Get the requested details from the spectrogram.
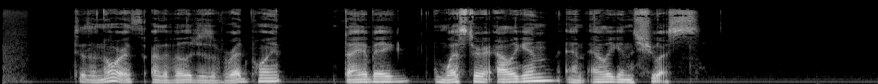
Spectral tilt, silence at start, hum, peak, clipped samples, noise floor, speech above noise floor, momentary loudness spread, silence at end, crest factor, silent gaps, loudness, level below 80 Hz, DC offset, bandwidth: -5.5 dB/octave; 0.05 s; none; 0 dBFS; under 0.1%; -55 dBFS; 40 dB; 10 LU; 1.8 s; 18 dB; none; -16 LUFS; -50 dBFS; under 0.1%; 15 kHz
